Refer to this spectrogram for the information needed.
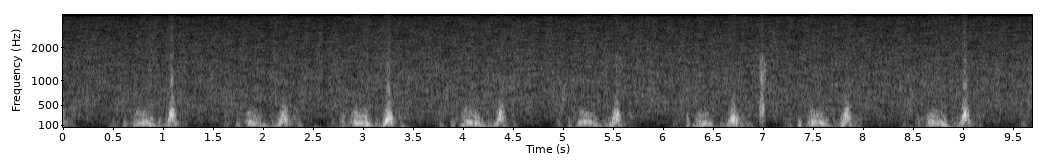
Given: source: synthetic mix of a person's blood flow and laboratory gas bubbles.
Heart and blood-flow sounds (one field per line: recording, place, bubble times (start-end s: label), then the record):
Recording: Doppler ultrasound of blood flow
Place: precordium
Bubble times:
6.95-7.04 s: bubbles
From the record:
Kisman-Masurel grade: 112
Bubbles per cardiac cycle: 1 to 2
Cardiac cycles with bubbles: 1 to 10%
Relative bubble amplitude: moderate (0.250 to 0.450)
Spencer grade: 1 (occasional bubble signal discernible with the cardiac motion signal, with majority of cardiac periods free of bubbles)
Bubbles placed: only in the low amplitude regions of the cardiac cycle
